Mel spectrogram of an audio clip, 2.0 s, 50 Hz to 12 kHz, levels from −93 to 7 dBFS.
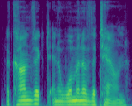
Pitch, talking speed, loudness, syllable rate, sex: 100 Hz, 240 wpm, -16 LUFS, 5.6 syllables/s, male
